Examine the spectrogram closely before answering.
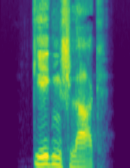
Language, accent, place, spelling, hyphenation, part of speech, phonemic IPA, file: German, Germany, Berlin, Gegenschlag, Ge‧gen‧schlag, noun, /ˈɡeːɡn̩ˌʃlaːk/, De-Gegenschlag.ogg
- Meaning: counterstrike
